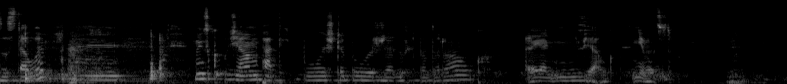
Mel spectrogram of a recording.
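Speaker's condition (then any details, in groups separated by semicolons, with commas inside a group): No condition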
